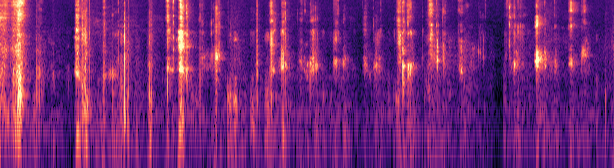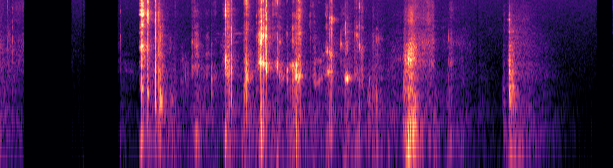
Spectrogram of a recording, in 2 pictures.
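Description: Close-miked biting and chewing of a wax candy with a fruit-syrup filling: many small wet clicks and crunches. The chewing breaks off into silence for about a second midway, then goes on.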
